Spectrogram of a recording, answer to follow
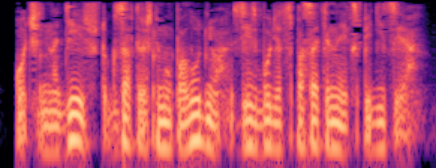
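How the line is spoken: Grumbled. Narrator (Russian): буркнул Кудыкин

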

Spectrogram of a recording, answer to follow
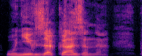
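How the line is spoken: Growled. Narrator (Russian): прорычал

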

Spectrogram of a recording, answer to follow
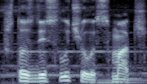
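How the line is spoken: Calm question, young man. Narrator (Russian): спросил молодой человек спокойно

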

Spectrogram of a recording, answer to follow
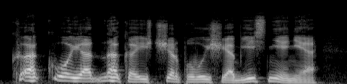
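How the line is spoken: Dead man's chuckle. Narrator (Russian): хохотнул покойник

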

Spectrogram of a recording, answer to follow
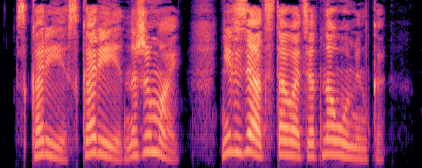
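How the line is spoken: Inner urgent whisper. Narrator (Russian): мысленно шептал я себе

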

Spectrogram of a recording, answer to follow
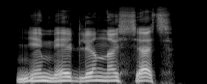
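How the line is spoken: Booming demand, father. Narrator (Russian): потребовал отец громогласным тоном

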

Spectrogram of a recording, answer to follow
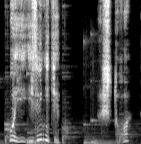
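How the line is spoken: Whispered. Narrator (Russian): Повторил он уже шепотом

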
